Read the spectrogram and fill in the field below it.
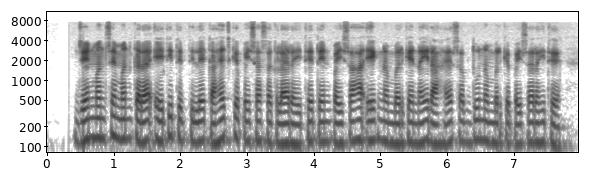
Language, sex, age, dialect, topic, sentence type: Chhattisgarhi, male, 18-24, Central, banking, statement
